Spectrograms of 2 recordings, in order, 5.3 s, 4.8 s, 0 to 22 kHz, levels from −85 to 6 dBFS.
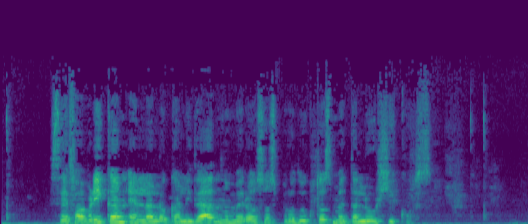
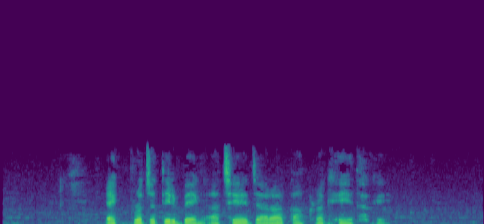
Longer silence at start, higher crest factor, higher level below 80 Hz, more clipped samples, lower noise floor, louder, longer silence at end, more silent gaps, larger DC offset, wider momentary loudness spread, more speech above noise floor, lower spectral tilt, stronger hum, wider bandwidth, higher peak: second, 0.05 s vs 1.05 s; about the same, 18 dB vs 20 dB; second, -54 dBFS vs -48 dBFS; neither; about the same, -49 dBFS vs -52 dBFS; about the same, -18 LUFS vs -20 LUFS; about the same, 1 s vs 0.95 s; neither; neither; first, 15 LU vs 12 LU; about the same, 31 dB vs 33 dB; about the same, -5 dB/octave vs -6 dB/octave; neither; first, 15.5 kHz vs 8 kHz; about the same, -2 dBFS vs -2 dBFS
